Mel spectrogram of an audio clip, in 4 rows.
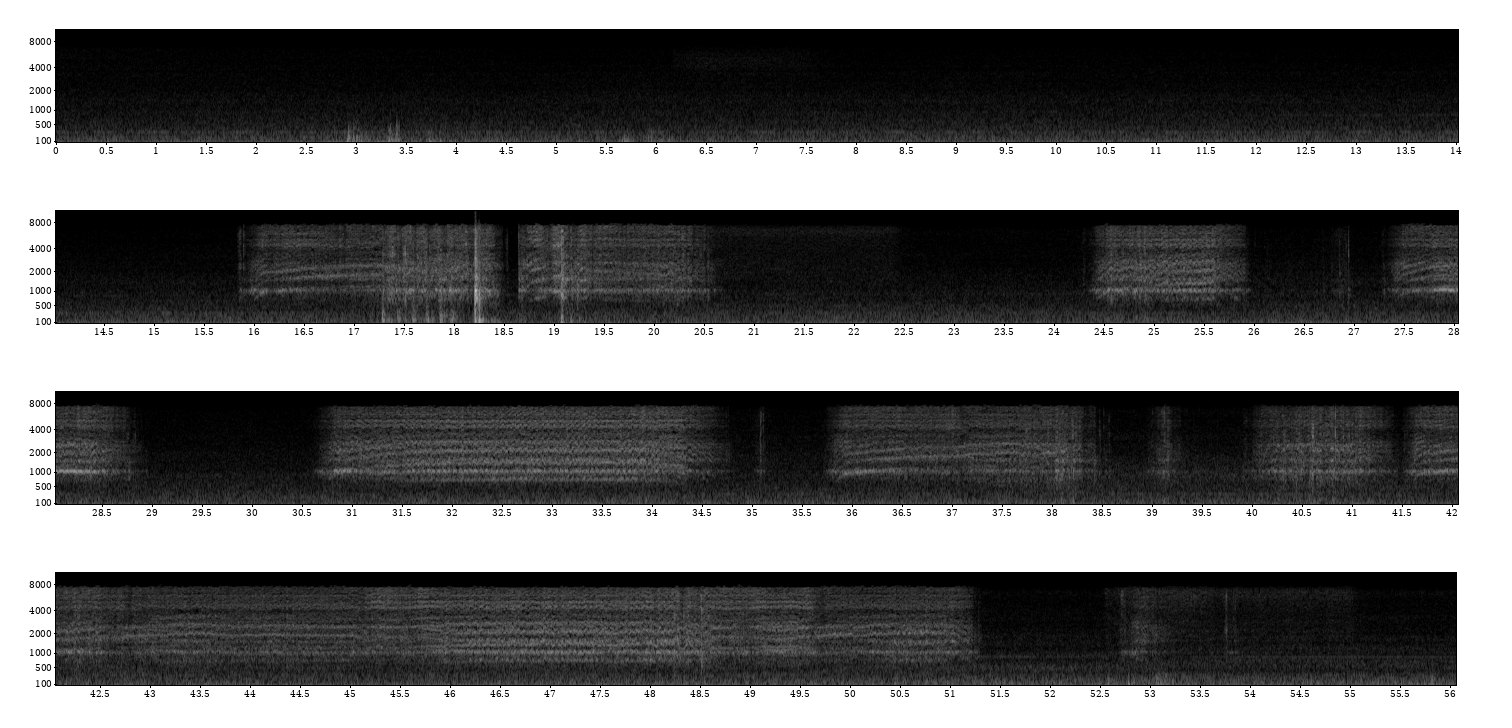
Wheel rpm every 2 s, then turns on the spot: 0, 0, 0, 0, 0, 0, 0, 0, 120, 150, 50, 0, 70, 30, 50, 70, 160, 50, 130, 50, 80, 140, 160, 160, 160, 100, 10, 0.
38-40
